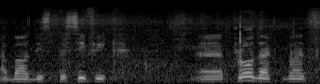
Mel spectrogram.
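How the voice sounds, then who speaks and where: Noticeable background noise sits behind a man's voice. He speaks at medium pitch with ordinary pitch variation. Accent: Italian. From Italy. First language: Italian. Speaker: olive farmer. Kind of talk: informal talk to visitors. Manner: halting, many fillers.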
